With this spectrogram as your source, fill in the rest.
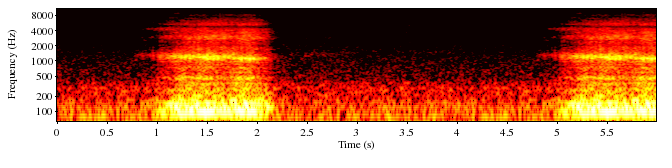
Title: Snoring sounds..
